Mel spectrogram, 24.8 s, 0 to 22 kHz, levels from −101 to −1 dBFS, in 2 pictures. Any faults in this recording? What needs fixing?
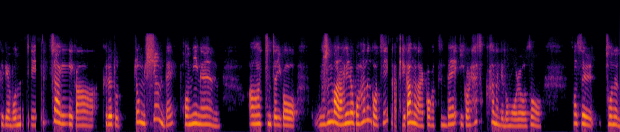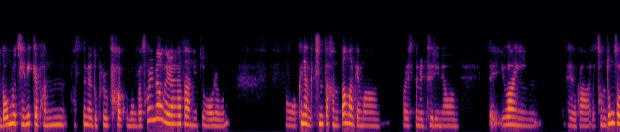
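Lost AMR speech frames at 0.42–0.88 s and 7.76–8.06 s: the decoder conceals failed frames by repeating the last pitch and vocal tract settings at falling gain. On a spectrogram, harmonics smear flat and fade before speech returns. Stronger radio error protection or better coverage would reduce these losses.

Repeated buffer at 12.40 s, with one repeat, and 20.90 s, with two: late audio made the device replay its last 23 ms block, which fits a 1024-sample buffer. This causes a stutter that shows in the waveform as identical copies with hard joins. A larger playback buffer or higher audio thread priority would prevent these underruns.

The AMR wideband (HD Voice) codec at 12.65 kbit/s adds only light coding damage.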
